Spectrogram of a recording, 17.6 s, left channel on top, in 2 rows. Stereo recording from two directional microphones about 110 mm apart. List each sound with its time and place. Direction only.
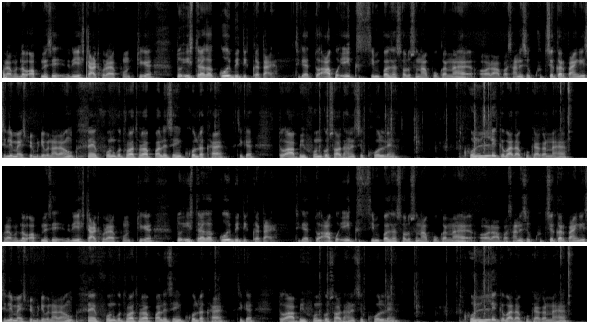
0.0 s speech: 50° left (ahead or behind)
0.9 s speech: 25° left (ahead or behind)
2.6 s speech: 45° left (ahead or behind)
5.2 s speech: 30° left (ahead or behind)
10.0 s speech: 20° left (ahead or behind)
12.9 s speech: 35° left (ahead or behind)
15.9 s speech: 20° left (ahead or behind)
